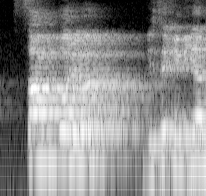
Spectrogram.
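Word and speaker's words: Tsangpo: देखो, जितना टाइम जो सांगपो रिवर, टी इसमें साइलेंट है, सांगपो रिवर हिमालय में या तिब्बत में फ्लो करता है तब तक इसका नाम सांगपो रहता है।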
